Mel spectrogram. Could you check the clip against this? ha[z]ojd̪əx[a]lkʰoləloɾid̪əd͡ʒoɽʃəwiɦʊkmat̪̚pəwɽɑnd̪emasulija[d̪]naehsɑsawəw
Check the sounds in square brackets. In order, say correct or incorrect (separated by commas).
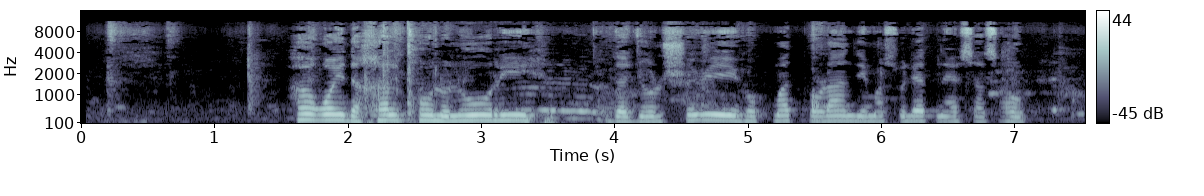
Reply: incorrect, correct, incorrect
